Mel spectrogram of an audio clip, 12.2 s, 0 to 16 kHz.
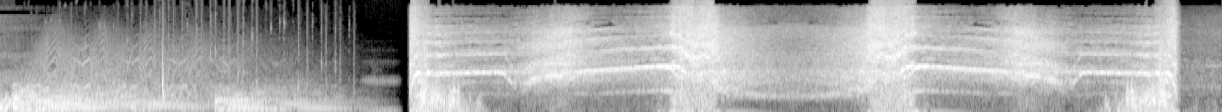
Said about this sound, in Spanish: El sonido que usted acaba de escuchar, que a mí me parece espectacular, es un drone acelerando de 0 a 200 kilómetros por hora en tan solo un segundo. Me vuela la cabeza ver ese video.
